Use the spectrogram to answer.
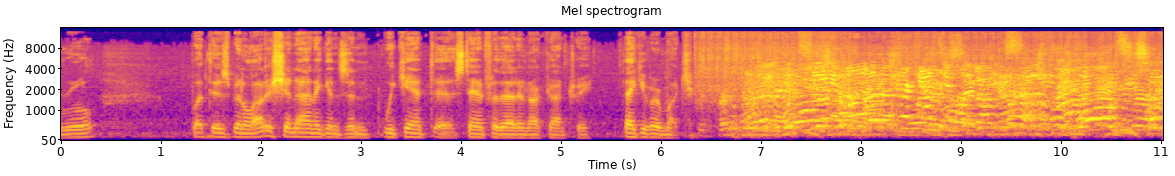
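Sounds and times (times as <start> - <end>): overlapping voices talking: 6.4 - 11.0.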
